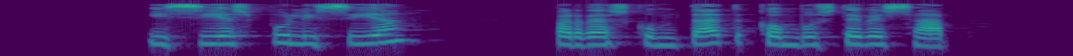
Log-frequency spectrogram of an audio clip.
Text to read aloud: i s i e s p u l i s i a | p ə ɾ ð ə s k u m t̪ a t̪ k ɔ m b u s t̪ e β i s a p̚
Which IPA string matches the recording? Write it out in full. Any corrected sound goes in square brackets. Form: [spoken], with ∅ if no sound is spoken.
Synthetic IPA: i s i e s p u l i s i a | p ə ɾ ð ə s k u m t̪ a t̪ k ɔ m b u s t̪ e β [e] s a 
